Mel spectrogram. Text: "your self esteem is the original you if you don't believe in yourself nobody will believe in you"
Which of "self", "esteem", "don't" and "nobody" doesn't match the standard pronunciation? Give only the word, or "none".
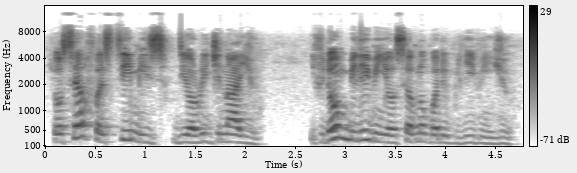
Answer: none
